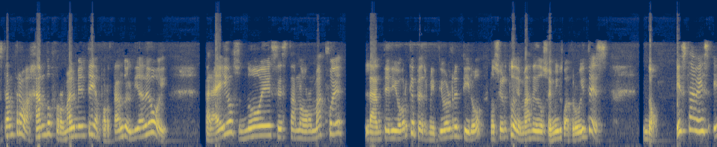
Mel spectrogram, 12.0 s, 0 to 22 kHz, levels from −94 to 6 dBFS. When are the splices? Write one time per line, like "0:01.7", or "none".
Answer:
0:05.4
0:08.1
0:09.4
